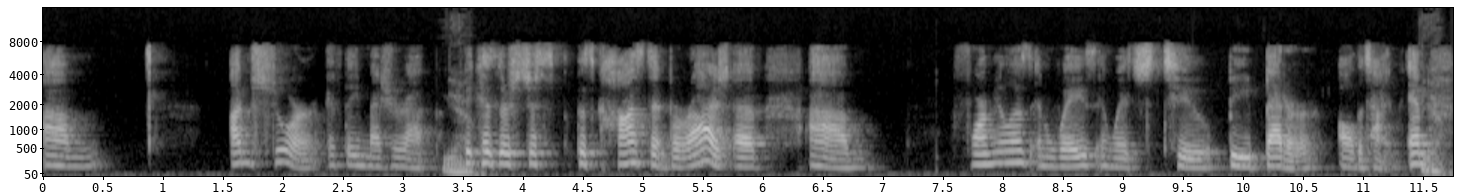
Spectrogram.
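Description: The speech moves at a fairly slow pace with ordinary pitch variation. Audible room echo fills the recording. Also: woman, fairly low pitch for a woman. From Taiwan, raised in the United States from age four. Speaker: author and artist. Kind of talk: interview.

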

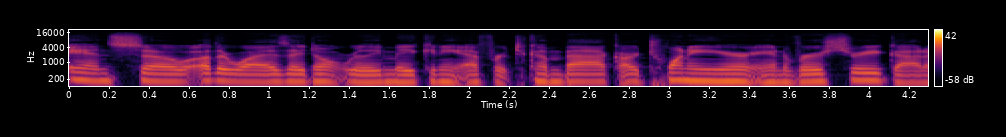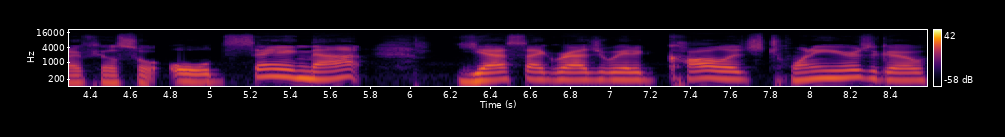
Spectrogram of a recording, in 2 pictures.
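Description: A woman with an American accent and a normal speaking voice speaks at a fairly quick pace and fairly low pitch, with ordinary pitch variation and very even loudness, on a very clean recording with a silent background and a dry, close sound with no echo. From Indiana, US Midwest. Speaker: political podcast host. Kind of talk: solo podcast monologue. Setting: hotel room.

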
